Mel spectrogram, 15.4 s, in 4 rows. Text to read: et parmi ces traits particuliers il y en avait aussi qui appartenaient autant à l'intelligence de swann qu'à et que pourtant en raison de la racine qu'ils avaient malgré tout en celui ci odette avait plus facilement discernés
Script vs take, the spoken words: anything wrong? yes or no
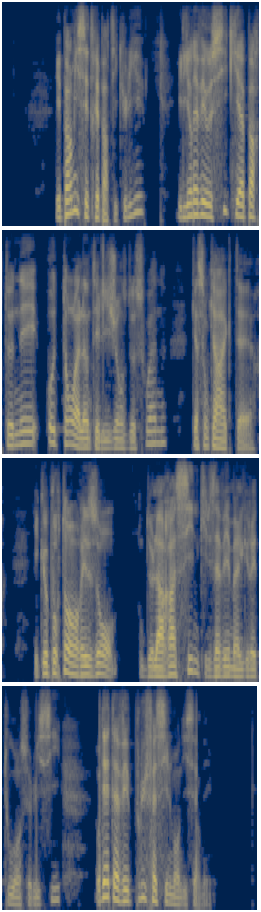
yes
